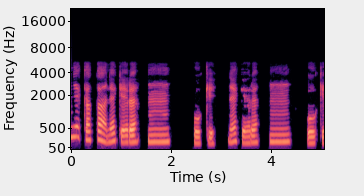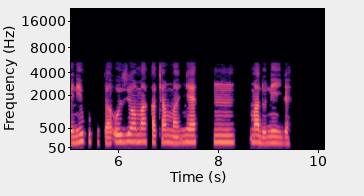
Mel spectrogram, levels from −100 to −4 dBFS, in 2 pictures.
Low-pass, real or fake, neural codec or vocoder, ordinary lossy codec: 5.4 kHz; real; none; none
